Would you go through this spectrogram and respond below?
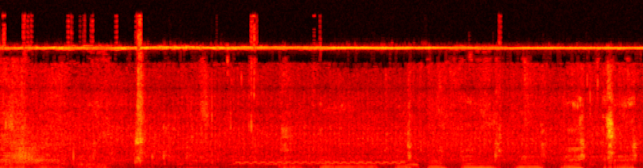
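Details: Two Shih Tzu mixes trade a chewy, Chewbacca-like back-and-forth: a run of short, throaty, harmonic grumbles and moans in quick bursts about every half second, with a steady faint tone in the background.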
